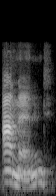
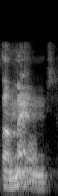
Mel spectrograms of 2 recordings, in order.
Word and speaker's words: amend: what's the first word amend okay now be very careful this is the schwa at the beginning so it's not almond it's a man a man a man amen a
